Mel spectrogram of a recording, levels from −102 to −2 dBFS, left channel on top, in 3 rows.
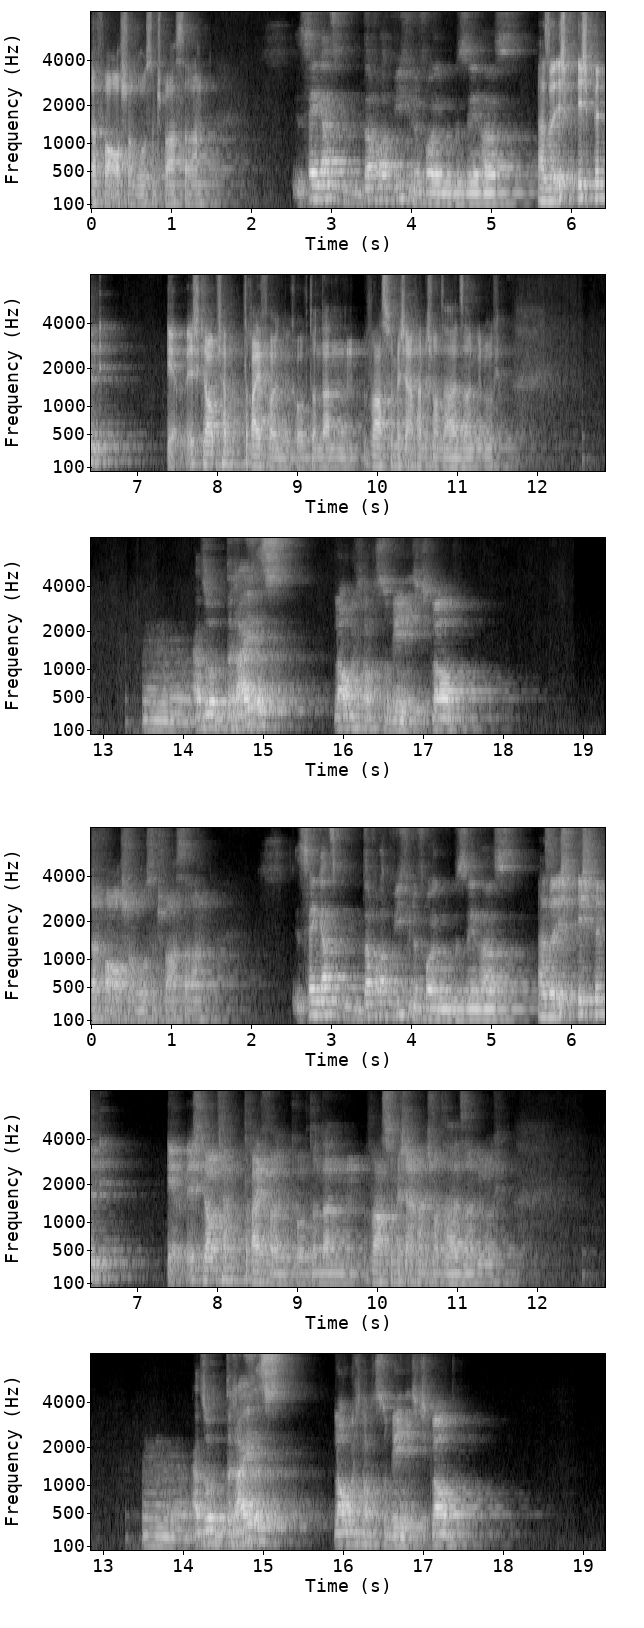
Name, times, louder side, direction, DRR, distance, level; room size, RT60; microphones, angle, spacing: voice 1, 0.0-1.4 5.6-6.5 7.4-11.5, left 3 dB, 55° left, 7 dB, 0.5 m, -27 dB
voice 2, 2.5-5.3 13.5-15.2 15.9-17.4, left 1 dB, 65° right, 1 dB, 1.1 m, -25 dB
9.0 x 4.7 x 2.4 m, 1.2 s
head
